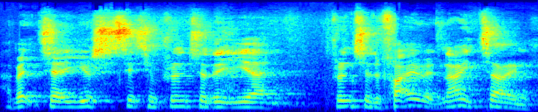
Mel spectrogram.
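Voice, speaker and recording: A man's voice: a little high, fairly even intonation, brisk, pushed and bright. A man leading a ghost hunt, talking casually and hesitantly with many fillers as he calls out to spirits in an old theatre room. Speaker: ghost hunting group leader. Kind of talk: casual chat while calling out to spirits. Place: large old room in a disused theatre, indoors. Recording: echoey room, faint noise.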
